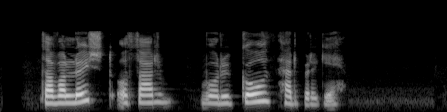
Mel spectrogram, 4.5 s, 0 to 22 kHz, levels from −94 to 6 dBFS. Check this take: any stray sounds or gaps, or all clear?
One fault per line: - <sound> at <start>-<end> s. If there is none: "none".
none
